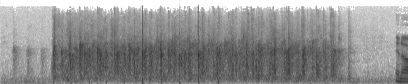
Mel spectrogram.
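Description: A small group of people applauds in a room.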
